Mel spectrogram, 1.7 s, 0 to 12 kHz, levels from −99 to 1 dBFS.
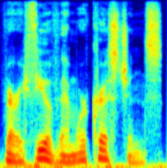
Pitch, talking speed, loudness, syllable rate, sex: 95 Hz, 215 wpm, -17 LUFS, 5.7 syllables/s, male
